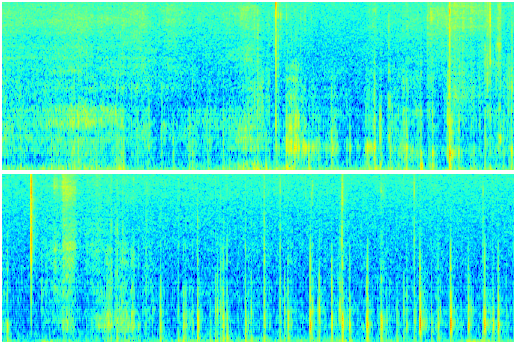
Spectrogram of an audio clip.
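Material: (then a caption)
Mesh, rubber. Long painted nails tap and scratch the upper of a hollow, empty black mesh running shoe with pink laces and a white foam/rubber sole, held in hand. Soft, dull scratching and brushing give way to sharp, brief clicking taps once the shoe is turned to the sole, with the taps growing more frequent toward the end.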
